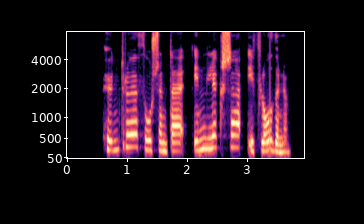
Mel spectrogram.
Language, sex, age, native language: Icelandic, female, 30-39, Icelandic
